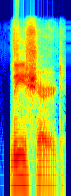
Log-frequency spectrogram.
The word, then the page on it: leisured: American English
